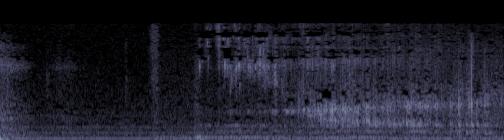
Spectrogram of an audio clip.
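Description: Soda is poured, a steady fizzy bubbling hiss that swells after a quieter start and keeps crackling, with no voices.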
